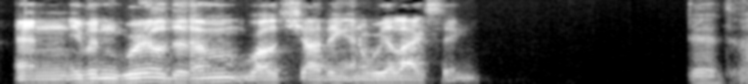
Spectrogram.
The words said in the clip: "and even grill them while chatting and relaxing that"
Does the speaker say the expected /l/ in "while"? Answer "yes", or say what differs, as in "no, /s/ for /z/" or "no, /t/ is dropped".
yes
